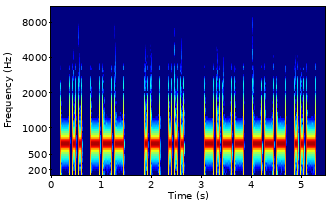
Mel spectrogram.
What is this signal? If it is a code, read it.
Morse code, heard as a keyed tone, about 20 wpm, 700 Hz. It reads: DO AS YOU
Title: Sentences from Top 100 Words 20wpm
